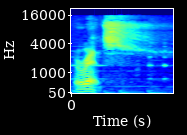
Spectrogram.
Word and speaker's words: Ourense: O-U-R-E-N-S-E. Yeah, Urense. Yeah. Rhymes with Hortense, I guess.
